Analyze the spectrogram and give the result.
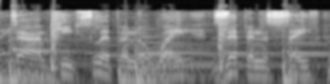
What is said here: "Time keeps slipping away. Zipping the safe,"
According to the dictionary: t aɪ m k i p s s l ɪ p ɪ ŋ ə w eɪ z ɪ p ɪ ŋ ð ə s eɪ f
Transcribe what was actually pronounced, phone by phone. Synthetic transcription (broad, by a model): t aɪ m k i p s s l ɪ p ɪ ŋ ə w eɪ z ɪ p ɪ ŋ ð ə s eɪ f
